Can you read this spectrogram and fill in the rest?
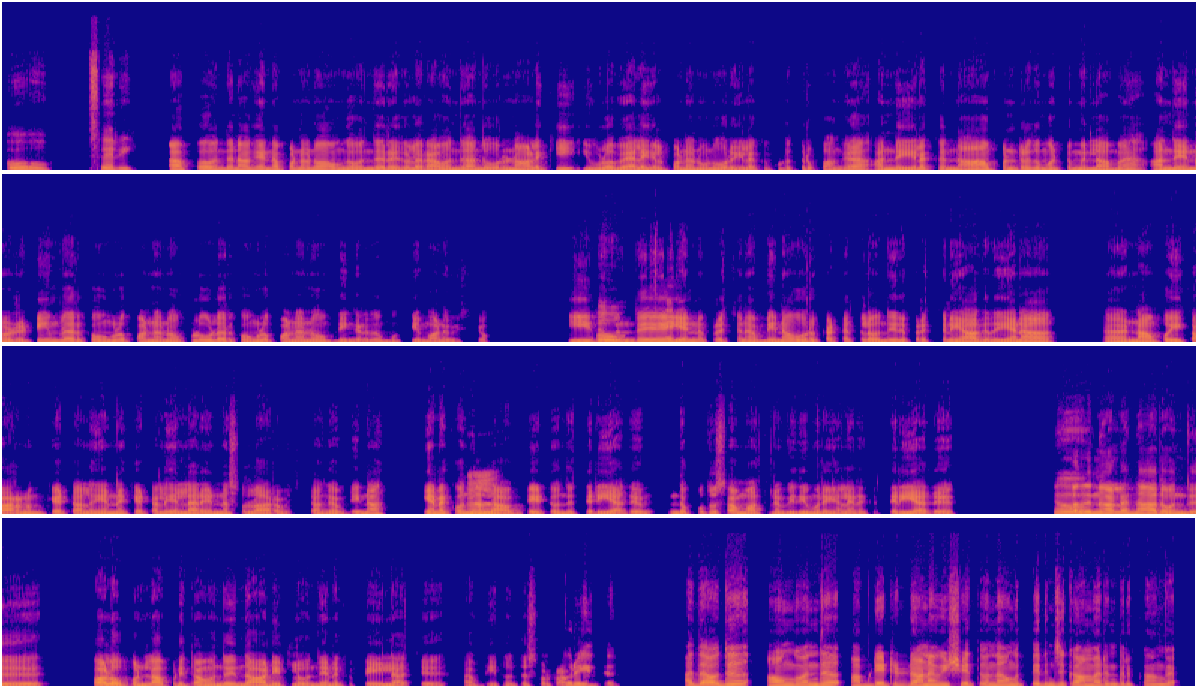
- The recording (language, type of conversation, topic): Tamil, podcast, குழுவில் ஒத்துழைப்பை நீங்கள் எப்படிப் ஊக்குவிக்கிறீர்கள்?
- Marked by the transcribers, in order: in English: "ரெகுலரா"; in English: "டீம்ல"; in English: "அப்டேட்"; in English: "பாலோ"; in English: "ஆடிட்‌ல"; in English: "அப்டேட்டட்டான"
